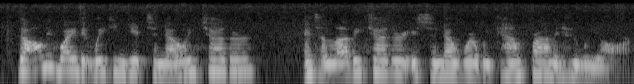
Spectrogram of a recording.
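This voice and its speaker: At a fairly quick pace, a woman talks with a Texan accent and ordinary pitch variation. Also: medium pitch for a woman. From Texas. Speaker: interview guest. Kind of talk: casual chat.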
